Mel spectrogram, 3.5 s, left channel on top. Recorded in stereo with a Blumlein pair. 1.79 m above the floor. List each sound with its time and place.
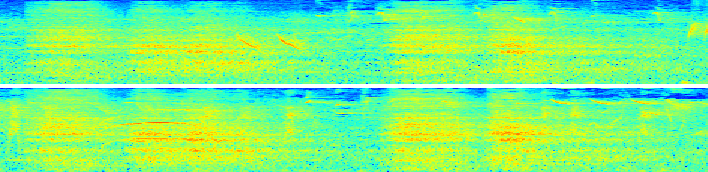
0.1 s breathing: 20° right, 1.3 m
